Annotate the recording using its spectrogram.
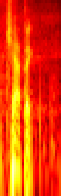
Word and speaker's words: Chapek: Chapek. – Bob Chapek.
